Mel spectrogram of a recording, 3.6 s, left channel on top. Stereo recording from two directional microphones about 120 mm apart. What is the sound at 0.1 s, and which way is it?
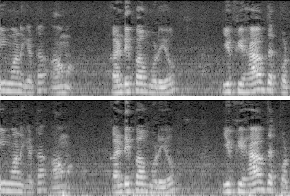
A man's voice, 20° right (ahead or behind).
